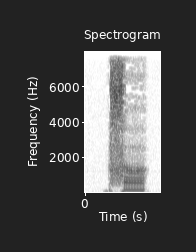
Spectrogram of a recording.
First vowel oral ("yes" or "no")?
yes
